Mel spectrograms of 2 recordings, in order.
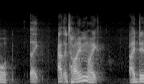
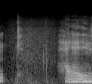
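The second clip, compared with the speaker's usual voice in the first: put-on trembling, shaky, nervous and hesitant delivery; 3 dB quieter than usual. Recounting working up to asking someone out at school, retelling a shaking voice. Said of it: "like proper like shaking in my voice".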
